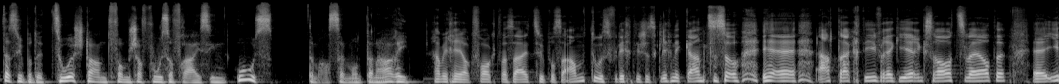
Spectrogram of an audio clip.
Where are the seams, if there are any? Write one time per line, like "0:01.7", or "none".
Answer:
none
